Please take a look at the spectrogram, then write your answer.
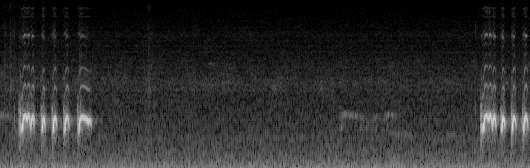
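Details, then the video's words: Zebra dove from the wild, locally caught, singing loudly: two bursts of five quick, ringing staccato coos about four seconds apart, a faint soft note in the gap, and steady hiss throughout. "Burung perkutut lokal alam gacor dor suara keras & lantang"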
